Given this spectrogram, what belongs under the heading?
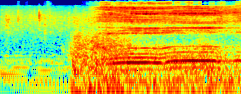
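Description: Rain starts suddenly and keeps falling as a steady, fairly loud patter under a sustained musical tone, with no voices.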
